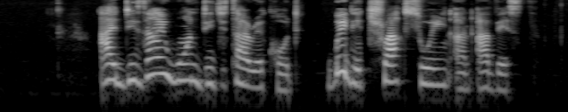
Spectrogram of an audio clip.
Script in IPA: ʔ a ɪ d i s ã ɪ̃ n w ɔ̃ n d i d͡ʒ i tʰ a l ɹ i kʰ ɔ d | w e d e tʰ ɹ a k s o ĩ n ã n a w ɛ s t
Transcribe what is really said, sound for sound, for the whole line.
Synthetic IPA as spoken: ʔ a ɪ d i z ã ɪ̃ n w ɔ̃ n d i d͡ʒ i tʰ a l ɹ ɛ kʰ ɔ d | w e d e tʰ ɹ a k s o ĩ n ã n a v ɛ s t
